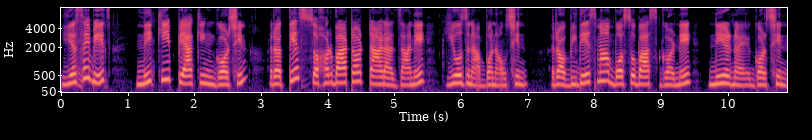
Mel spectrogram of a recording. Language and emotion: Nepali, neutral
